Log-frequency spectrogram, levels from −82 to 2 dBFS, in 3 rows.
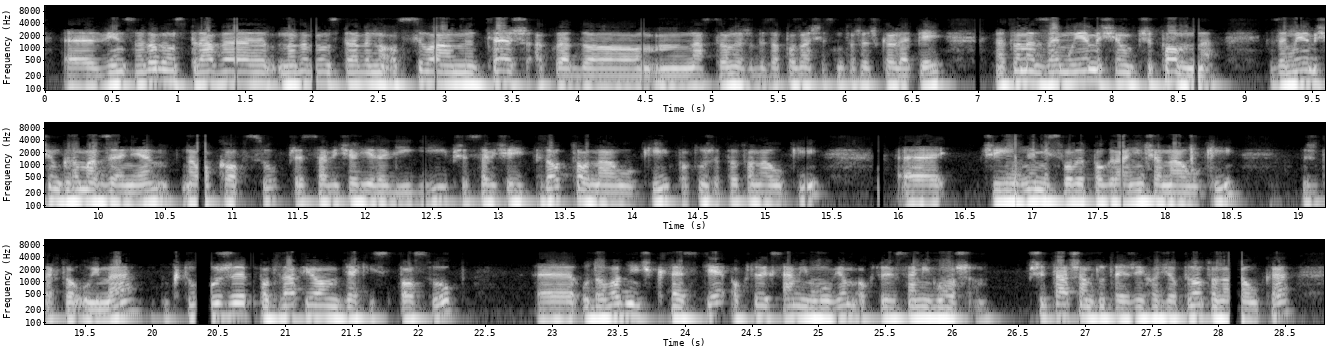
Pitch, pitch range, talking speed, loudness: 120 Hz, 110-125 Hz, 140 wpm, -14 LUFS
